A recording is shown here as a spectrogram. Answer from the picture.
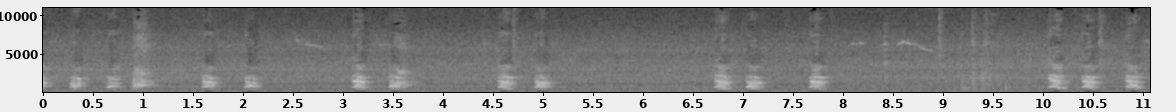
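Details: Two 3.5-week-old puppies just starting to walk, giving short high yips and squeaky calls in quick pairs and triplets, scattered across the recording over a faint steady background hum.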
